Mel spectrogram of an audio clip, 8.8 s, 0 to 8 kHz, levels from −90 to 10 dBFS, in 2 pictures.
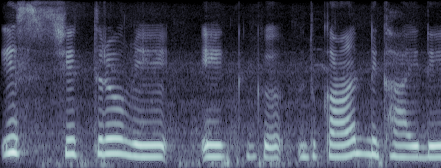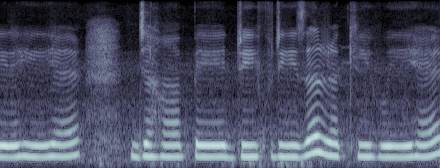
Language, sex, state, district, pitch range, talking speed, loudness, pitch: Hindi, female, Jharkhand, Ranchi, 205-225 Hz, 110 wpm, -14 LUFS, 210 Hz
